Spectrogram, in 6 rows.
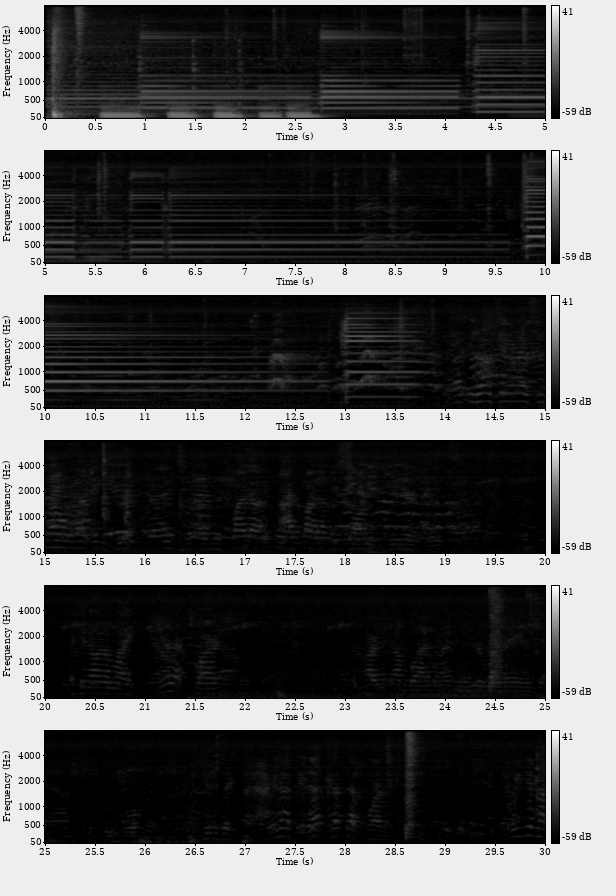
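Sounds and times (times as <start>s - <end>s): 
instrument tuning: 0.0s - 13.8s.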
